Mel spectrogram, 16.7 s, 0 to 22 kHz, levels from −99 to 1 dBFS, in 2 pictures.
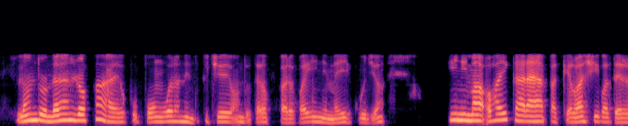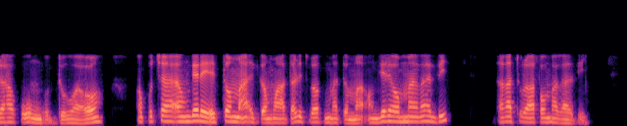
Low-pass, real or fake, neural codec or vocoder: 3.6 kHz; fake; codec, 16 kHz, 0.8 kbps, ZipCodec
